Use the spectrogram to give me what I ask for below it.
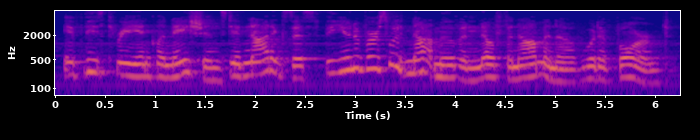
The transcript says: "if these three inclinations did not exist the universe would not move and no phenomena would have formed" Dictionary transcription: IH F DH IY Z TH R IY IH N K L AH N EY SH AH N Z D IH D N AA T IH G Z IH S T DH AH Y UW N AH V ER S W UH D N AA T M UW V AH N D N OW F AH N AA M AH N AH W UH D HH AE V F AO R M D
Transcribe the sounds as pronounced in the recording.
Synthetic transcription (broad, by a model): IH F DH IY Z TH R IY IH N K L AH N EY SH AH N Z D IH D N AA T IH G Z IH S T DH AH Y UW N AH V ER S W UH D N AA T M UW V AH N N OW F AH N AA M AH N AH W UH D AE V F AO R M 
